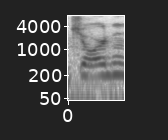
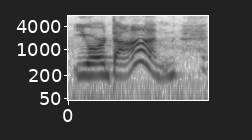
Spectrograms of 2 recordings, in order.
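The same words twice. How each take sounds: First: The name is pronounced in the ordinary way. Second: The name is pronounced in an odd way. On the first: This is how the name is really said. The speaker calls it right. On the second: This is how the game's voice says the name. The speaker calls it wrong.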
